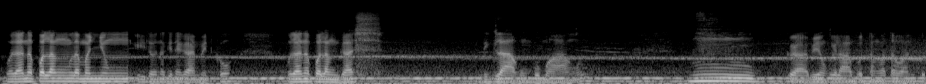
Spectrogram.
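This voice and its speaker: Casual man telling a scary story. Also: medium pitch. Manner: casual, halting, acts out his own shouts. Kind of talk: personal horror story telling. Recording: slightly dull audio with clear background noise.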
